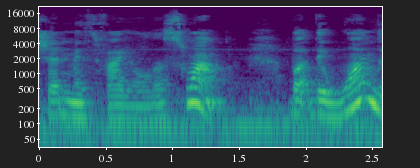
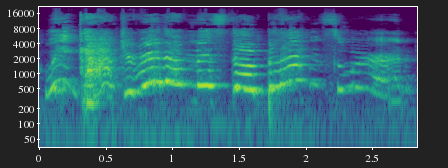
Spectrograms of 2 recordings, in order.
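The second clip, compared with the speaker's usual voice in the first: high, loud triumphant shout; gleeful cheer; 11 dB louder than usual. A narrator's reading. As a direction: crow over getting rid of the sub. Class cheering their freedom.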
